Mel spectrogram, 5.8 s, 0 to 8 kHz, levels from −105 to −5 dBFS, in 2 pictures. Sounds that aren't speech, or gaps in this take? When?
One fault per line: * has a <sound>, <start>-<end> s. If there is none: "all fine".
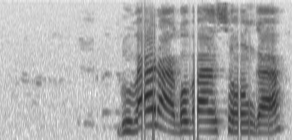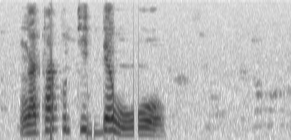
all fine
